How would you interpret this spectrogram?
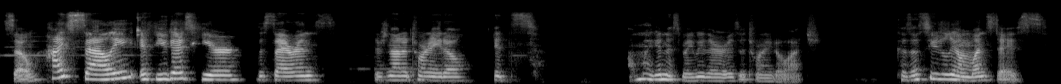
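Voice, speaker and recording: A woman's voice: medium pitch, normal speed, fairly bright tone. A woman in her thirties from Puerto Rico, a native Spanish speaker, chatting casually and ramblingly as she hosts a livestream into a desk microphone. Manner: chatty, rambling, self-correcting. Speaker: watercolor teacher hosting a livestream. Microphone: desk USB microphone.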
